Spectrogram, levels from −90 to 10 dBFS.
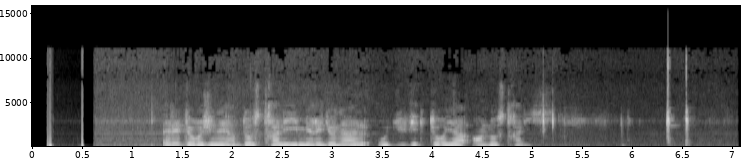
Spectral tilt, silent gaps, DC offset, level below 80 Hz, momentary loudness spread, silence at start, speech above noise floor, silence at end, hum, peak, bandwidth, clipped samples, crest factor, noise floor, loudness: -6 dB/octave; none; under 0.1%; -40 dBFS; 16 LU; 0.15 s; 34 dB; 0.5 s; none; 0 dBFS; 11.5 kHz; under 0.1%; 16 dB; -48 dBFS; -15 LUFS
